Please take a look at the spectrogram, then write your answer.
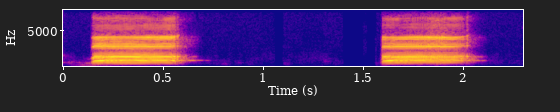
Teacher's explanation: ہونٹوں کا وہ حصہ جو تری والا ہے وہ آپس میں ملتا ہے، جبکہ الف کی وجہ سے منہ کے دونوں جبڑے جو ہیں وہ کھل جاتے ہیں اور آواز درمیان سے خالی حصہ سے ادا ہوتی ہے۔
